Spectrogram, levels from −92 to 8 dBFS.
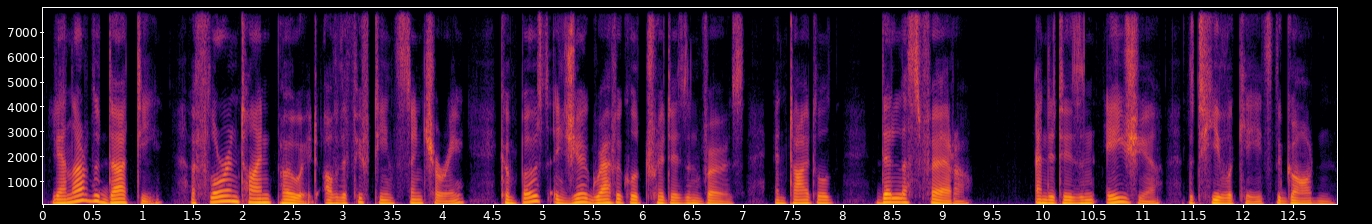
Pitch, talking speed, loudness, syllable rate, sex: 130 Hz, 130 wpm, -18 LUFS, 5.0 syllables/s, male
